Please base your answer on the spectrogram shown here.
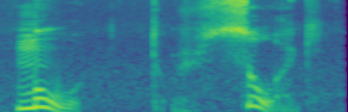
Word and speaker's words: motorsåg: Motorsåg. Motorsåg. Motorsåg. Motorsåg. So the second syllable here is totally unstressed. You could almost leave it out and you will still be able to recognize the word.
